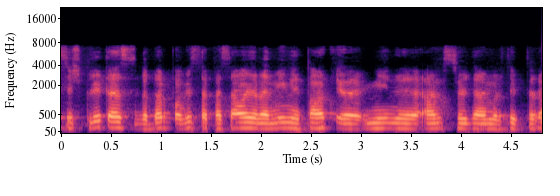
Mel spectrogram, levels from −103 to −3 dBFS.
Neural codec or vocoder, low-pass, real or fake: codec, 44.1 kHz, 2.6 kbps, DAC; 7.2 kHz; fake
